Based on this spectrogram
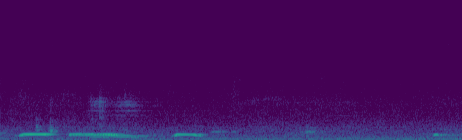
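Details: Morning calling of a female spotted dove urging males on: three quiet throaty coos in quick succession, then a pause and one faint last note, heard over a steady hiss of background noise.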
